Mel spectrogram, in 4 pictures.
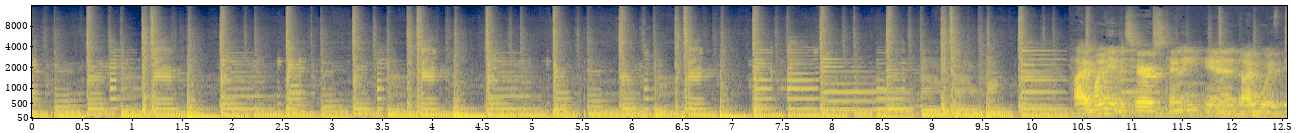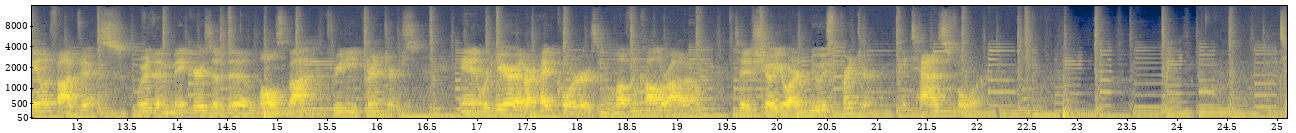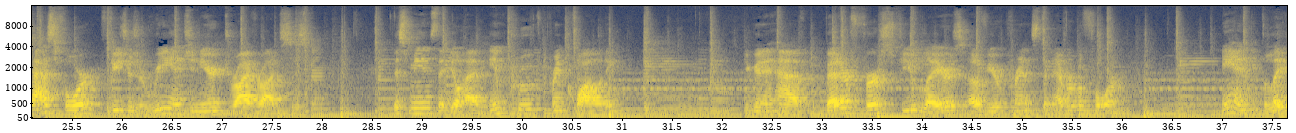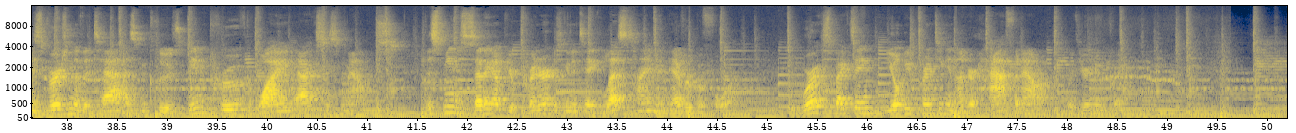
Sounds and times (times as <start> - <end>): Music: 0.0 - 50.2
Speech: 10.4 - 22.2, 25.0 - 28.0, 28.7 - 31.0, 32.2 - 36.0, 37.0 - 44.8, 45.4 - 48.7.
